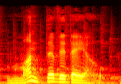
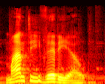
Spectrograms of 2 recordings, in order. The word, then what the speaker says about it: Montevideo: If we have a romantic vision of this place, it's because we mispronounce it with flair. Montevideo. The locals call it Montevideo, making it sound more like an 80s shop where a guy named Monty rents VHS tapes.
